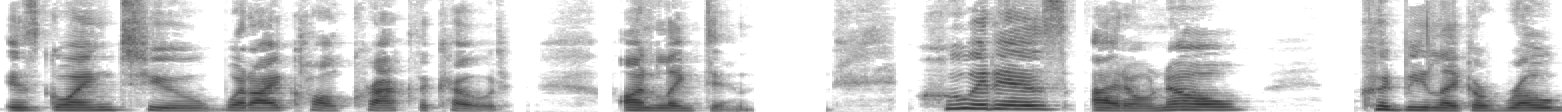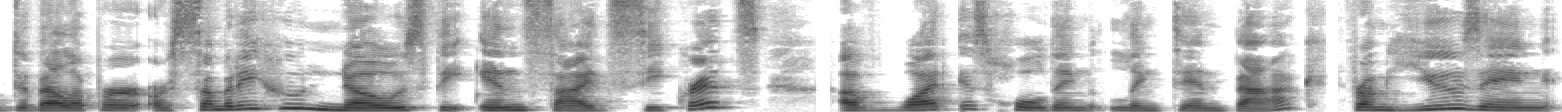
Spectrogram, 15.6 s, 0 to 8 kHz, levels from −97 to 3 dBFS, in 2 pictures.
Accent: American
